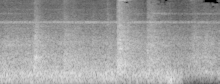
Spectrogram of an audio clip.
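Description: New York City subway train pulling into a station: a steady rumble and rush of the cars passing, with a thin steady high whine and several sharp clicks of the wheels crossing rail joints.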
